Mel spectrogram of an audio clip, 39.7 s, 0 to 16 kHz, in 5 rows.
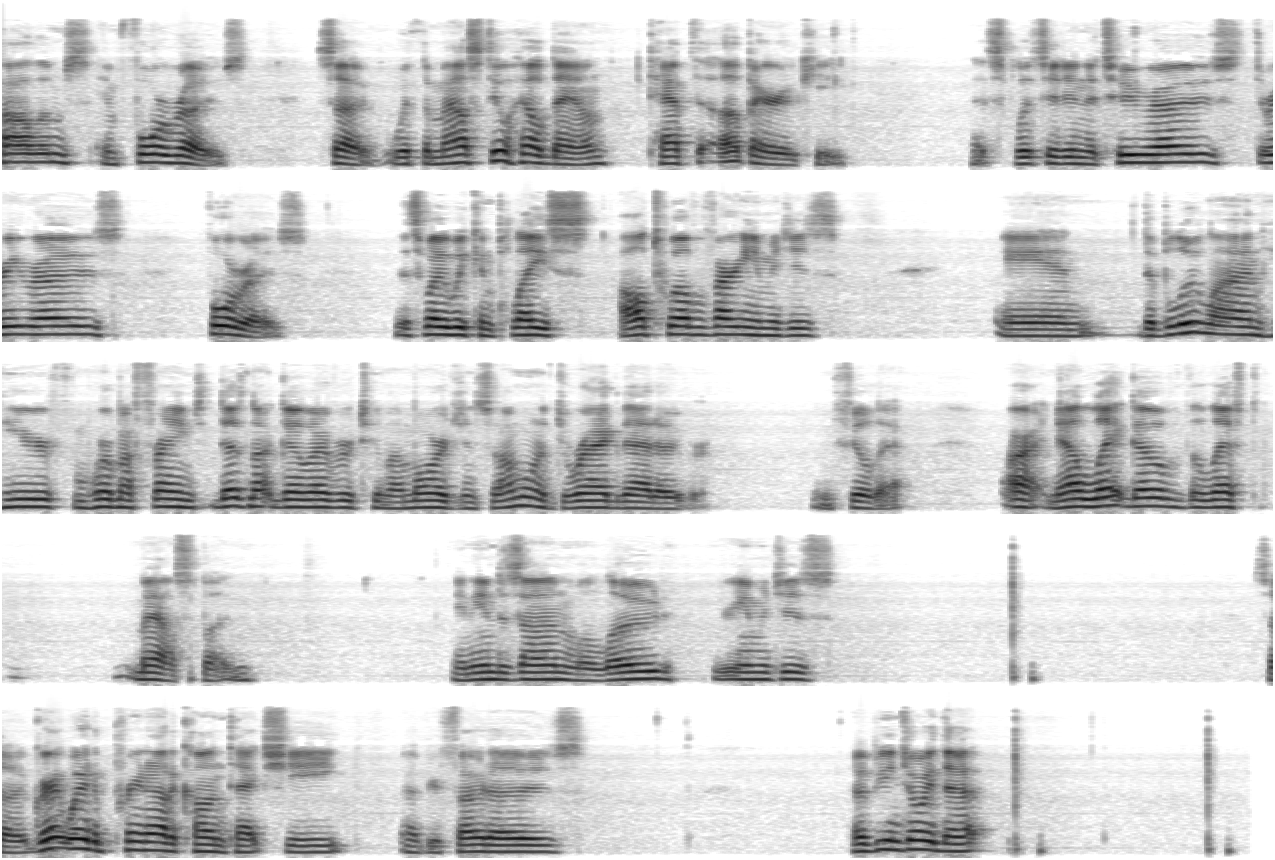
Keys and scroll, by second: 5.0 Up, 6.8 Up, 8.4 Up.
